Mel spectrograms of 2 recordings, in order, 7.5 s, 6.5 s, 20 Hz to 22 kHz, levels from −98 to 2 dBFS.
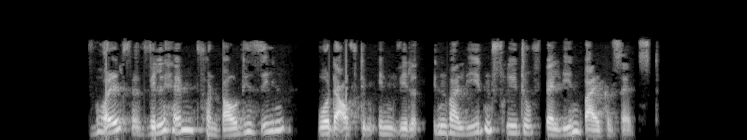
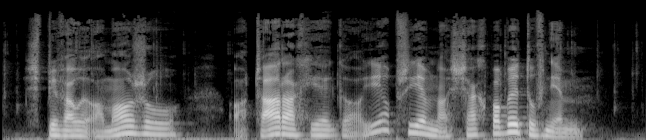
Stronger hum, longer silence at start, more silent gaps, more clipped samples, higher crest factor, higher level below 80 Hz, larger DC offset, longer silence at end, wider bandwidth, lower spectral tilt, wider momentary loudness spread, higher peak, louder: neither; first, 0.9 s vs 0.15 s; first, 2.97-3.17 s, 4.26-4.33 s vs none; neither; about the same, 18 dB vs 20 dB; second, -58 dBFS vs -48 dBFS; neither; first, 1 s vs 0.65 s; second, 8 kHz vs 15.5 kHz; second, -5.5 dB/octave vs -7 dB/octave; second, 11 LU vs 19 LU; about the same, -2 dBFS vs -4 dBFS; first, -19 LUFS vs -23 LUFS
